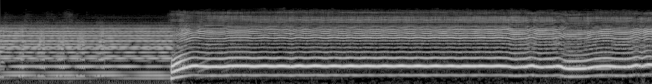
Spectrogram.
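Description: Harmonium playing sustained chords, then a little under two seconds in a singer comes in with one long held note over it, sliding up into the note and wavering near the end.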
